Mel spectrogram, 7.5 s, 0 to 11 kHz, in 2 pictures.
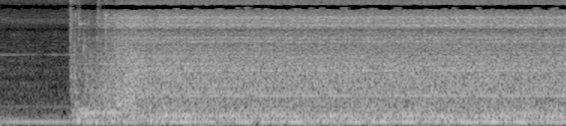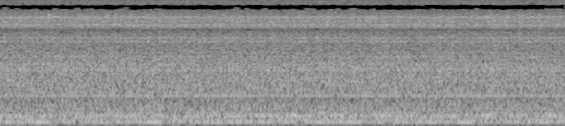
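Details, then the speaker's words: LeBlond Regal 13" x 30" engine lathe: motor starts, then the headstock runs in high range at 654 RPM with a steady high whir and even gear hum. Normal gear mesh, not a ticking. "you can hear the headstock it's not a ticking it's more of a mesh as you can hear it in rotation"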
